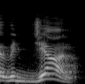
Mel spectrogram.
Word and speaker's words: विज्ञान: होता ज जैसे विज्ञान को हम अगर शुद्ध उच्चारित करें तो बोलेंगे विज्ञान क्लियर अब मेरा आपसे एक अनुरोध रहेगा भविष्य में आप जब भी इसका उच्चारण करो तो ज्ञ ना कर कर के ज की तरह करना क्योंकि आप व्याकरण सीख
